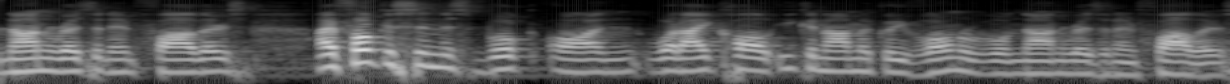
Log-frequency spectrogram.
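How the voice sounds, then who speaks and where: At a fairly quick pace, a man with a fairly high pitch talks with ordinary pitch variation. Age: 60s. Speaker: researcher and professor, keynote speaker. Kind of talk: conference keynote speech. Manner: halting, many fillers.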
